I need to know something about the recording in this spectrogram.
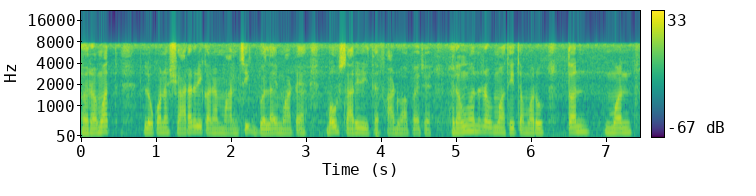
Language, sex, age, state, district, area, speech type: Gujarati, male, 18-30, Gujarat, Anand, rural, spontaneous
